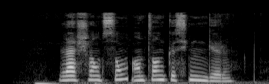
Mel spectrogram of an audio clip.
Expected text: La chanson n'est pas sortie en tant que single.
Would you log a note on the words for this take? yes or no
yes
